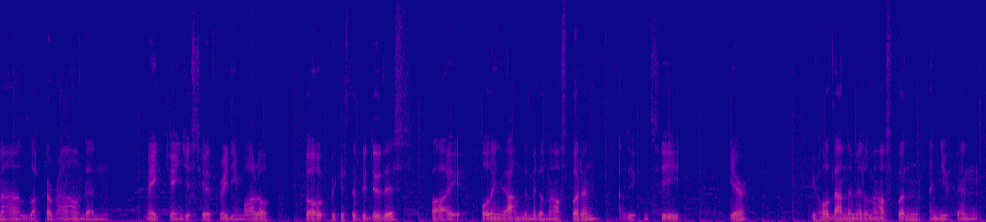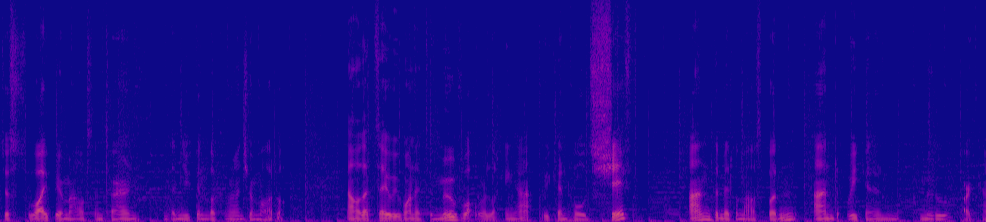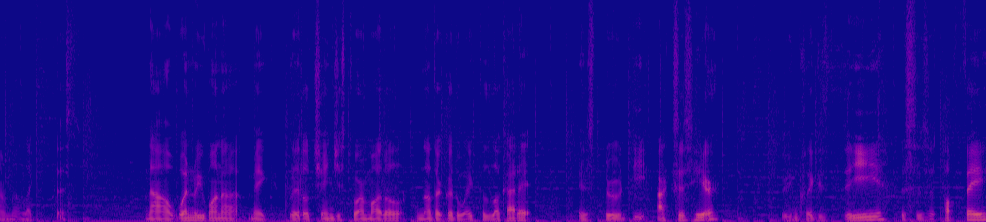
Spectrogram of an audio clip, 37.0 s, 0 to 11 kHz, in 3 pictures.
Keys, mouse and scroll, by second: 7.1-12.7 middle drag, 21.0 shift+scroll up 1, 21.1-24.1 shift+middle drag, 26.1-27.1 shift+middle drag, 27.1-27.5 scroll up 2, 27.5-30.5 middle drag, 30.5-33.6 scroll down 1, 34.9 click.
